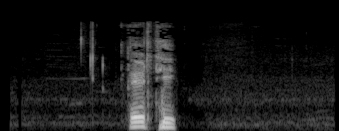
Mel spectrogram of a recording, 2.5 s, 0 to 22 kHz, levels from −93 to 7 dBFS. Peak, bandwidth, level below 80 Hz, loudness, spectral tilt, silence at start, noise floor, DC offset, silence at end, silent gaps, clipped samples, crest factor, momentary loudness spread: -2 dBFS; 11 kHz; -58 dBFS; -20 LUFS; -7 dB/octave; 0.95 s; -65 dBFS; under 0.1%; 1.25 s; none; under 0.1%; 22 dB; 25 LU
